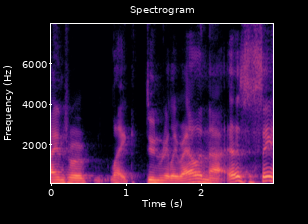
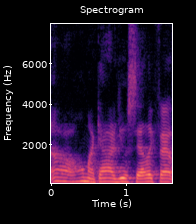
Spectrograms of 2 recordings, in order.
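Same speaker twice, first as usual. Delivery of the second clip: silly, stupid-sounding put-on American accent; 4 semitones higher than usual. Retelling approaching a fan on the street: stupid american accent. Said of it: "in a stupid American accent".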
